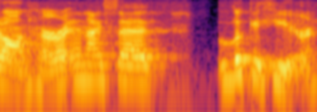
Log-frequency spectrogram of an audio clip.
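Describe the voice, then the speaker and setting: Ordinary pitch variation in a woman's fairly high voice. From Miami, Florida. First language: Spanish. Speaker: children's book author. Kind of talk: interview. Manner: halting, many fillers.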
